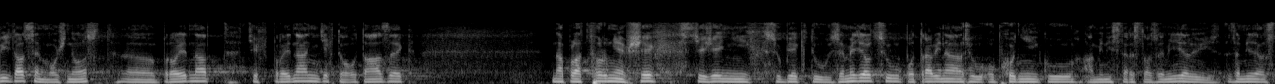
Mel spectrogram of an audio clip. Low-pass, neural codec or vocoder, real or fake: 7.2 kHz; codec, 16 kHz, 8 kbps, FunCodec, trained on Chinese and English, 25 frames a second; fake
